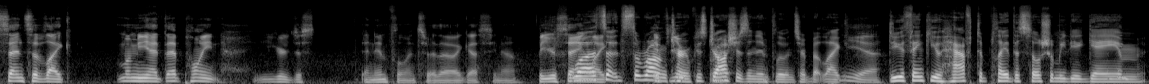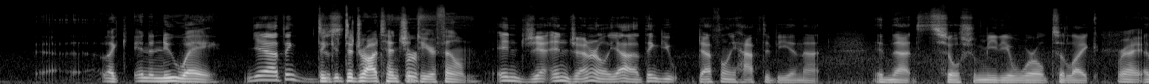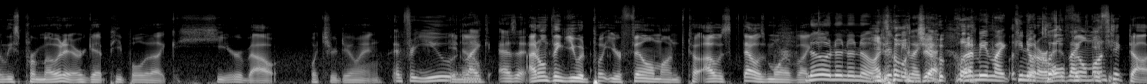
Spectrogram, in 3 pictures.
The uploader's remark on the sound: sit outside on a hot New Orleans night and share a drink or 8.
